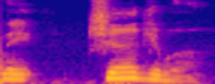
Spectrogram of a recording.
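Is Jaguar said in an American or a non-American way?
non-American. Jaguar is said in a non-American way. The speaker calls it wrong. "excuse me"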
